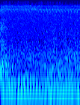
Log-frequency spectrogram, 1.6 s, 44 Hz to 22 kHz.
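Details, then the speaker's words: Boya BY-M1 microphone on external power supply, silent room: constant soft hiss or static with a low steady hum underneath, noise from the mic and power setup. "in the background now you can probably hear a hissing or like a static sound. I'm not 100% sure how to describe that"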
